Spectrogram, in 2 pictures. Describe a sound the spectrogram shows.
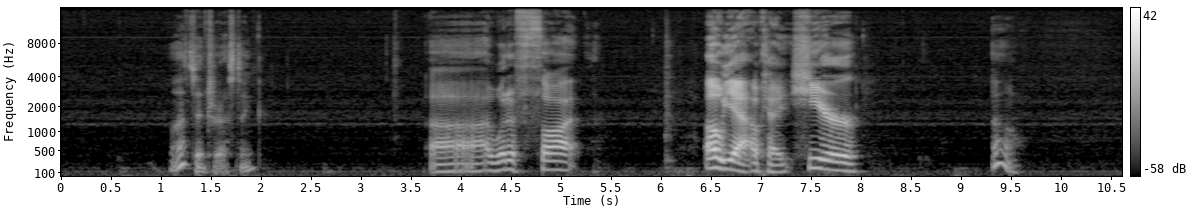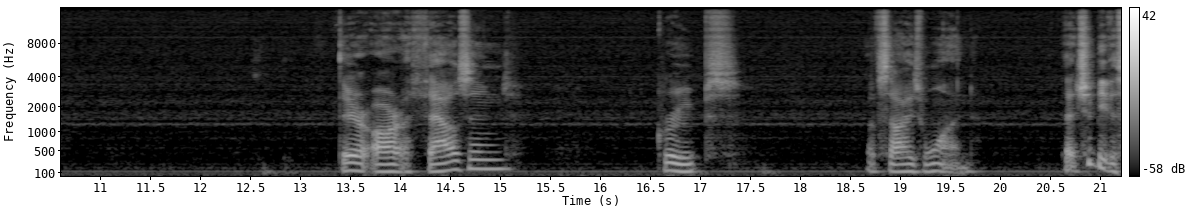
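An elderly man talks calmly into a close microphone, in short bursts with pauses.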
